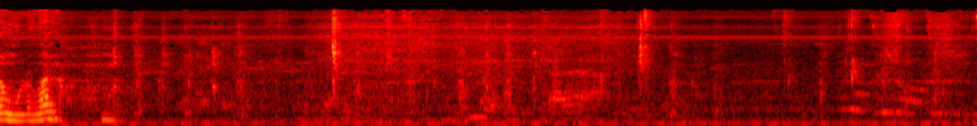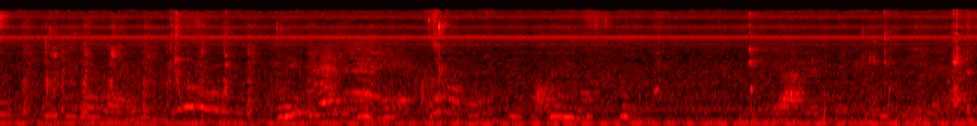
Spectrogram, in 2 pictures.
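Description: A woman chews food with soft, wet smacking sounds close by.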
